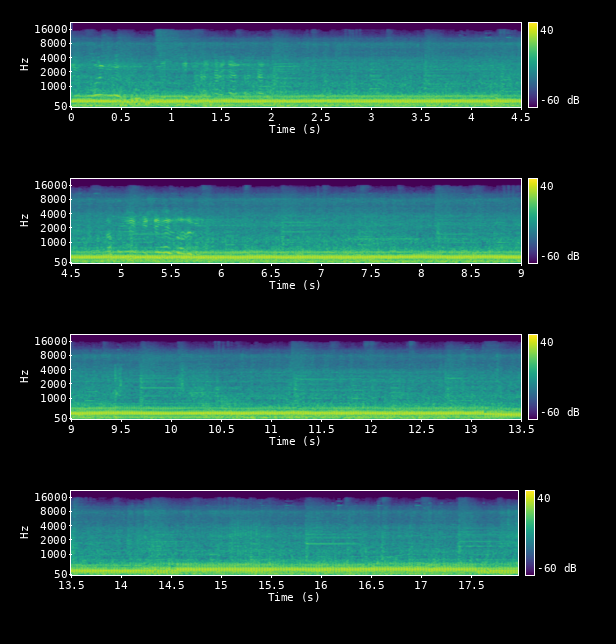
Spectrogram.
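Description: A motorbike engine hums steadily up close, dropping in pitch near the end.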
